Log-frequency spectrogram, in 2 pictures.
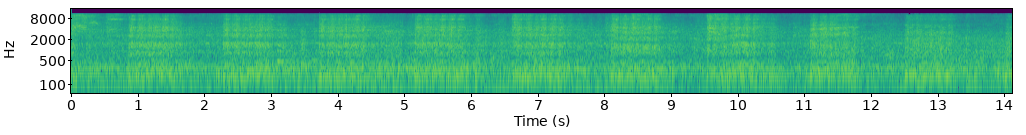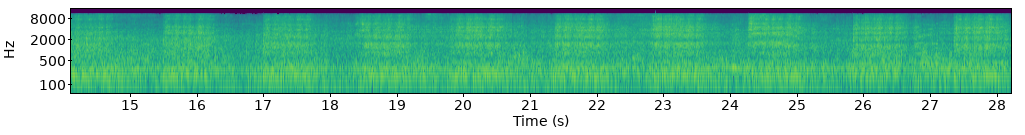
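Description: Freight train of covered hopper cars rolling past close by. The wheels clack in a steady rhythm a little faster than once a second over a continuous rumble, with a faint, thin wheel squeal now and then.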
